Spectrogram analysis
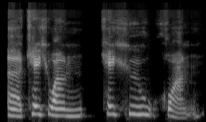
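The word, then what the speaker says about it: Ke Huy Quan: Ke-Hu Kwan, I believe it's pronounced.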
